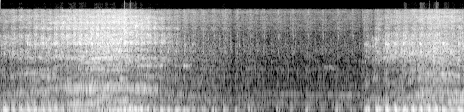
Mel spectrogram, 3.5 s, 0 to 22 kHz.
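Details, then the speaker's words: Honda Supra X 125 PGM-FI after cam chain (rantai keteng) and clutch replacement: low, steady, even idle with no chain rattle on top; the earlier ngecrek clatter is gone, engine sounds clean. Normal idle. "Jadi untuk suaranya ya tidak seperti kemarin suaranya Suara ngecrek di sini sudah tidak ya sudah bersih"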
